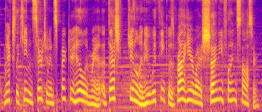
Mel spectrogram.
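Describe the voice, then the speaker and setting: A man's voice: sits high, lively intonation, quick pace, darkish tone, faint music behind, pitched above the performer's own voice. A man voicing an earnest, polite and loyal young female companion in a video game. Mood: indignant.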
